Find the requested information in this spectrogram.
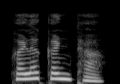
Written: ಕಲುಗುಂಡು

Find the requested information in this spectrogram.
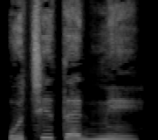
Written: ಉಚಿತಜ್ಞೆ

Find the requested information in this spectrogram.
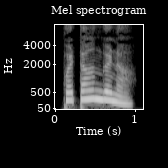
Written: ಪಟಾಂಗಣ

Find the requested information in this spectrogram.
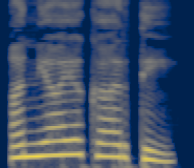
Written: ಅನ್ಯಾಯಕಾರ್ತಿ

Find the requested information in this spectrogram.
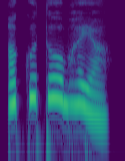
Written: ಅಕುತೋಭಯ

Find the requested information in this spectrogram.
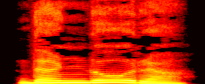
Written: ದಂಡೋರೆ

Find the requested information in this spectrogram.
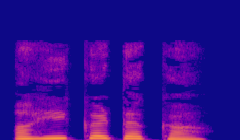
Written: ಅಹಿಕಟಕ

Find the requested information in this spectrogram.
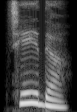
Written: ಚೇತ

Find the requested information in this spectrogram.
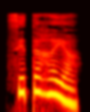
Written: ಸಿತಹಯ

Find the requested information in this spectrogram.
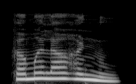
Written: ಕಮಲಾಹಣ್ಣು

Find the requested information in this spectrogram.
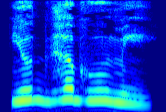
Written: ಯುದ್ಧಭೂಮಿ

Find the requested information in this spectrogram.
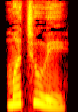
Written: ಮಚ್ವೆ

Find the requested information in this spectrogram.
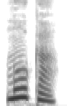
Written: ಮೋಘ

